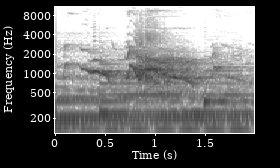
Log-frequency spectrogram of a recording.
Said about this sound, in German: Jetzt springen die kleinen Hunde an dir hoch und wetteifern aufgeregt um deine Aufmerksamkeit.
